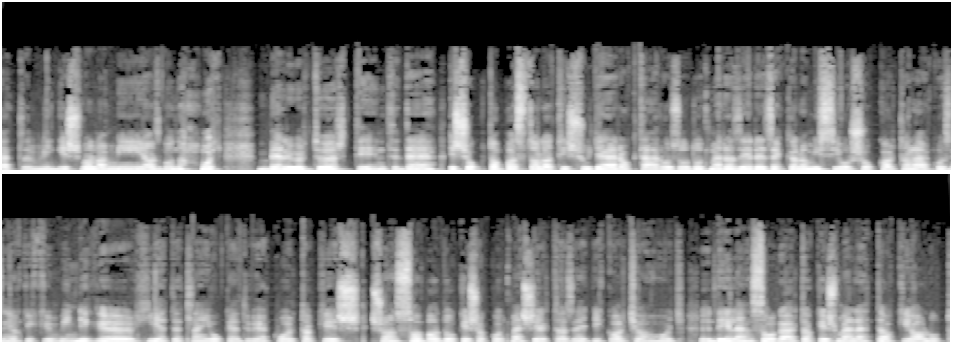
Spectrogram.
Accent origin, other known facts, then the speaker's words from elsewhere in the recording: Sudan; Ideális körülmények között nőttem föl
